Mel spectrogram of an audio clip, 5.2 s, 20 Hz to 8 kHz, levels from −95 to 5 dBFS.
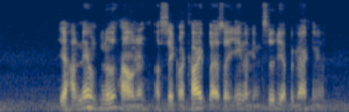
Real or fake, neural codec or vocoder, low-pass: fake; codec, 16 kHz in and 24 kHz out, 2.2 kbps, FireRedTTS-2 codec; 7.2 kHz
